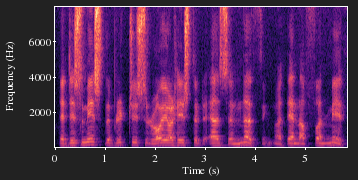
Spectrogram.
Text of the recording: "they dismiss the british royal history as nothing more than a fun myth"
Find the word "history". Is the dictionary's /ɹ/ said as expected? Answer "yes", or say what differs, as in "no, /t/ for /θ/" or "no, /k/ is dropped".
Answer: no, /ɹ/ is dropped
